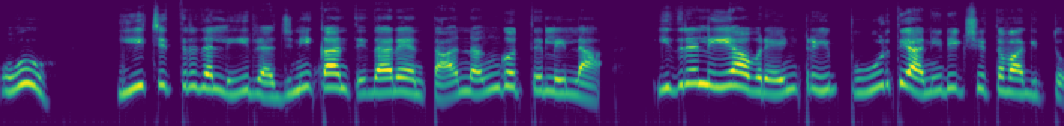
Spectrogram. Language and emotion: Kannada, surprised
